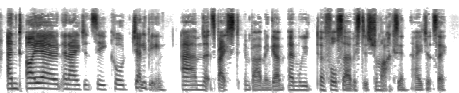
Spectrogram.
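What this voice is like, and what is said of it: Birmingham (Brummie) accent. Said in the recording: “As you can probably tell from the twang, I'm a born and bred Brummie.”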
